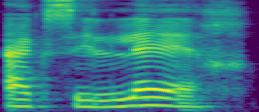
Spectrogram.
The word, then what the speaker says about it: accélère: Par rapport à la phrase 112, pourquoi on a inversé l'accent? Car à cause de la prononciation. Ici, c'est accélérer. Ici, c'est accélère. Donc, c'est ouvert.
